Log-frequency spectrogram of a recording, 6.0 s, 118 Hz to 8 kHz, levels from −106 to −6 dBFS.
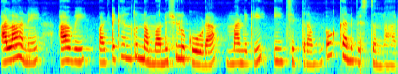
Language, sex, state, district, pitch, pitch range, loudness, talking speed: Telugu, female, Andhra Pradesh, Anantapur, 245 Hz, 225-280 Hz, -21 LUFS, 90 wpm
